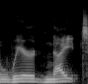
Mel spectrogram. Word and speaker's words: Wyrdnight: And the last category for this November update is the Wyrdnight. I'm really working on my pronunciation of weirdness and Wyrdnight. It's like, it's not weird, but it's not word. It's in between both of them.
